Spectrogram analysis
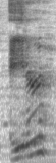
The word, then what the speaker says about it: Eitr: Anyway, the first one is Aitor, I think is how it's pronounced. E-I-T-R. Aitor, whatever.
